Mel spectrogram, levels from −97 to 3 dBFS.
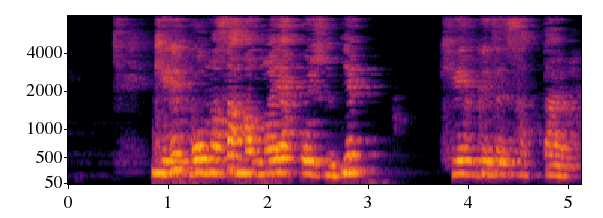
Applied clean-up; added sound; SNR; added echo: classical method WPE with log-MMSE.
